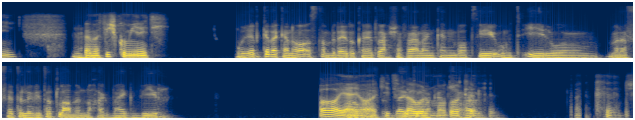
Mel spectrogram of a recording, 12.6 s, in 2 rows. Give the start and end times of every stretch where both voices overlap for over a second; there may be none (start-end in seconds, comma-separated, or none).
9.7-11.2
